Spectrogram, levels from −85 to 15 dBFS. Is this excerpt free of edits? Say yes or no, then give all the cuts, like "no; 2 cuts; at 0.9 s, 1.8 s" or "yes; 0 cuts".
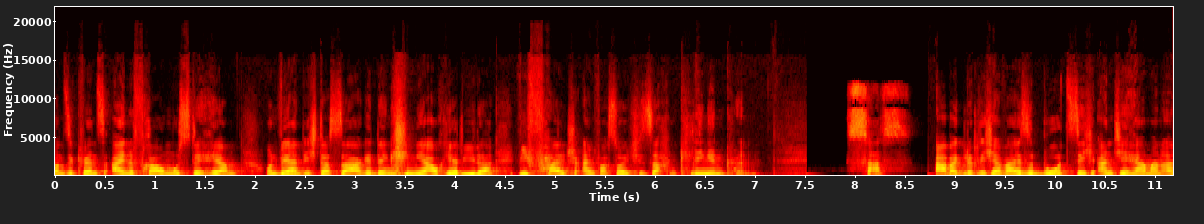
no; 1 cut; at 4.1 s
